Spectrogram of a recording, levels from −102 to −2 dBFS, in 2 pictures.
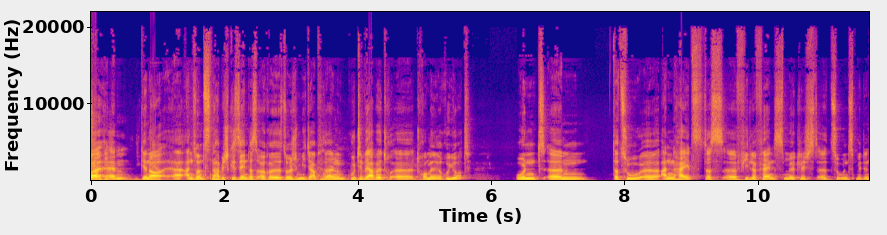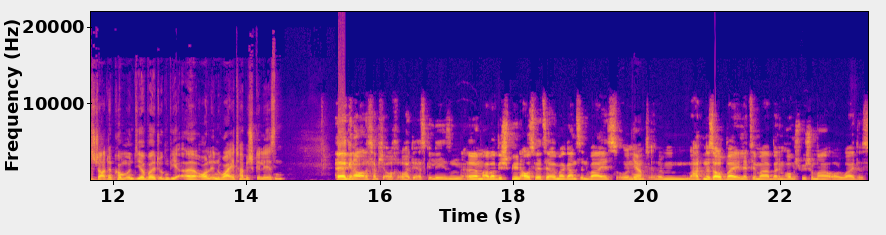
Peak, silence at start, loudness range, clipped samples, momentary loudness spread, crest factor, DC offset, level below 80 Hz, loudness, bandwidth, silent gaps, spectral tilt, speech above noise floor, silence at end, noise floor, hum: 0 dBFS; 0 s; 3 LU; 0.1%; 11 LU; 16 dB; under 0.1%; -58 dBFS; -17 LUFS; over 20 kHz; none; -5 dB/octave; 42 dB; 0 s; -58 dBFS; none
